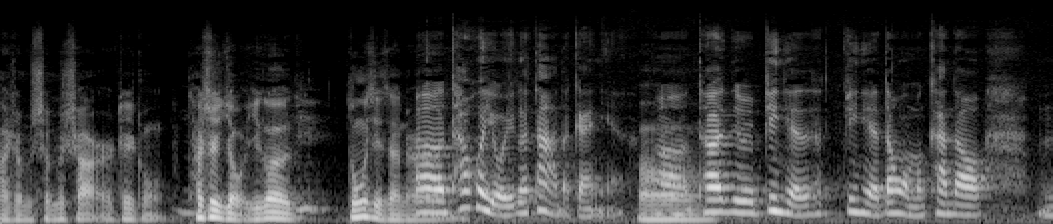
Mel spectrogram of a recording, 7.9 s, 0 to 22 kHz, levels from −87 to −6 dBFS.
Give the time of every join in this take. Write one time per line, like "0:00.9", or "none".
0:01.3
